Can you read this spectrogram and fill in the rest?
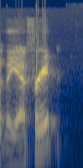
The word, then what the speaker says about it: Efreet: Frentic Efreet. Am I saying that right? – The Efreet? – Efreet.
